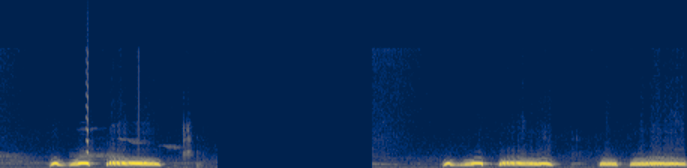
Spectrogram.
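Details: Decoy spotted dove cooing to attract wild birds: a double short coo and a long croo, then about three seconds of silence, then two more similar phrases close together.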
